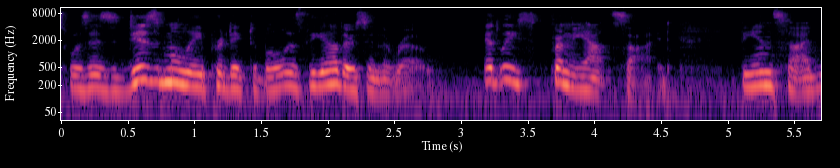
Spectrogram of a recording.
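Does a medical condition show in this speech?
No.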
